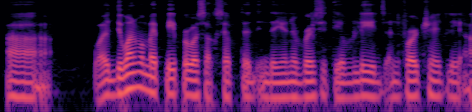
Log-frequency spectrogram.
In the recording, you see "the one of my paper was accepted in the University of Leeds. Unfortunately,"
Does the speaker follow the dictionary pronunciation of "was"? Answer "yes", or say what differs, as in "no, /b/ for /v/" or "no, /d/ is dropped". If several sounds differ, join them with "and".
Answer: no, /s/ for /z/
